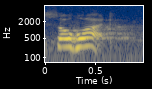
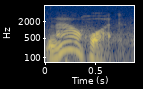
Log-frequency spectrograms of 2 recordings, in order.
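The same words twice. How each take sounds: First: High, louder sneering so what; mocking Satan. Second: Steady and inviting; God's gentle question. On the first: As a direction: toss it off like a scornful devil. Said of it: "Satan's question is". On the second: Retold or imitated. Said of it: "God's question is".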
